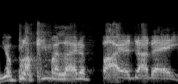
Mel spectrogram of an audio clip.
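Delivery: put-on shouting child voice. A dad retells his 11-year-old shouting at him during a game, imitating the kid shouting. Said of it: "an 11-year-old shouting".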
